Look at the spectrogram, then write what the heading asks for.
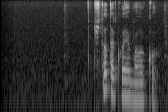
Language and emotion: Russian, neutral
